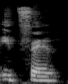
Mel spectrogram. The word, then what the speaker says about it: Itzel: Sí, mi nombre se pronuncia Itzel.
